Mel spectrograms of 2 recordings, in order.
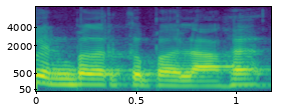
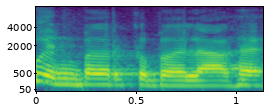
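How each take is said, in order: No difference in how they are said.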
